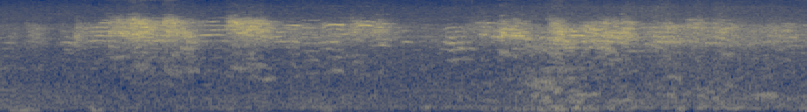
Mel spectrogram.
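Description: A colony of caged zebra finches chirping: many short, high calls overlapping.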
